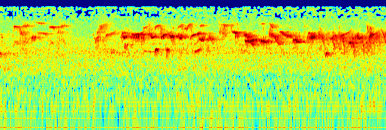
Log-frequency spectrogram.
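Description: A wren chirps in quick, high, scattered notes and short trills, about four per second, over a steady hiss of forest background noise.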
